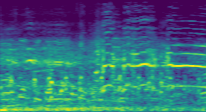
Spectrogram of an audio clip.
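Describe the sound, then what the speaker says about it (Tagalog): A rooster crows loudly and close by, its drawn-out call rising and falling, with other fowl clucking in the background. "Ang manok."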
